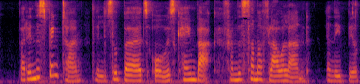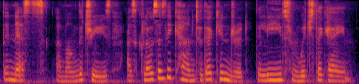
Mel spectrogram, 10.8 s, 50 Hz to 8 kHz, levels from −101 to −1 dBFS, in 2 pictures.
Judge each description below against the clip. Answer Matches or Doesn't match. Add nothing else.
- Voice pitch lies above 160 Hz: Matches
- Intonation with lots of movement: Doesn't match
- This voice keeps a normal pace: Doesn't match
